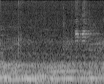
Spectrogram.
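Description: A motor vehicle engine running steadily in street traffic, its low pitch sinking slightly.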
